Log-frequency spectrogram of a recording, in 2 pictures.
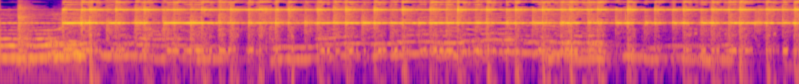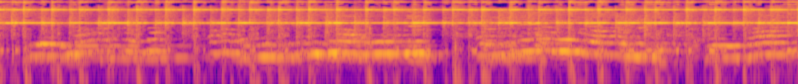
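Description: Puja hand bell rung rapidly and continuously, starting about a second in, over singing of a devotional song.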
